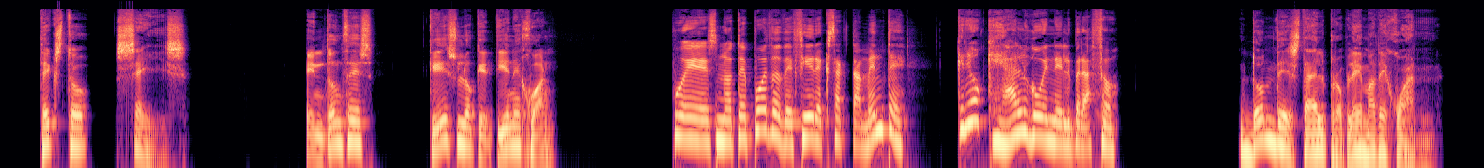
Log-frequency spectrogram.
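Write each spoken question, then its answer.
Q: ¿Dónde está el problema de Juan?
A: En el brazo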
